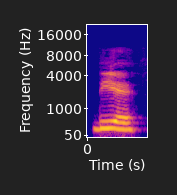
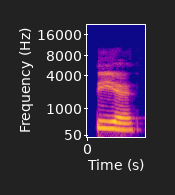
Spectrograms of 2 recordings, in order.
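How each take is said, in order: No difference in how they are said.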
